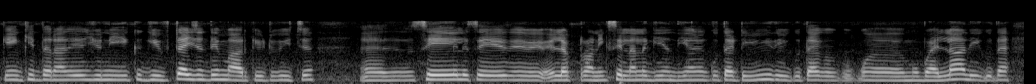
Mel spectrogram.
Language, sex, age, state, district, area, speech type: Dogri, female, 45-60, Jammu and Kashmir, Jammu, urban, spontaneous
